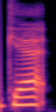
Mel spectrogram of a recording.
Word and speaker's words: get: In fast speech, the T in get often sounds like a quick D.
